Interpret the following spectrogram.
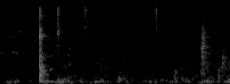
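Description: A few sharp clicks and light taps, the loudest about half a second in, as a stylus pen is picked up and handled against a tablet.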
